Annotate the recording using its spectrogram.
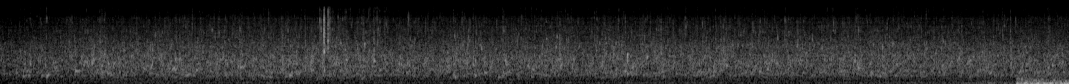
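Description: Shallow, clear stream running over pebbles and stones, a steady babbling rush of water that fades in at the start. One sharp click sounds about three seconds in.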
